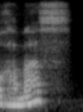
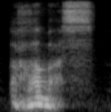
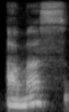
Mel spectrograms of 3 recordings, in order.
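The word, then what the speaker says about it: חמס: ok ça se prononce ramass on peut dire communément surtout en Occident amass ok mais en fait ça se prononce comme un r en fait au début ok ramass 60 fois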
